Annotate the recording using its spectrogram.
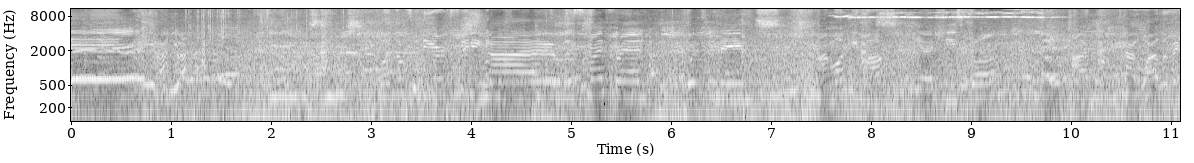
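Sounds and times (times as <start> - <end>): city street traffic: 0.0 - 11.0
people talking: 0.0 - 11.0.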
